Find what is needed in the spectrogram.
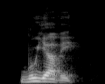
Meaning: to fuck
- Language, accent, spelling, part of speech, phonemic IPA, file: French, France, bouillaver, verb, /bu.ja.ve/, LL-Q150 (fra)-bouillaver.wav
